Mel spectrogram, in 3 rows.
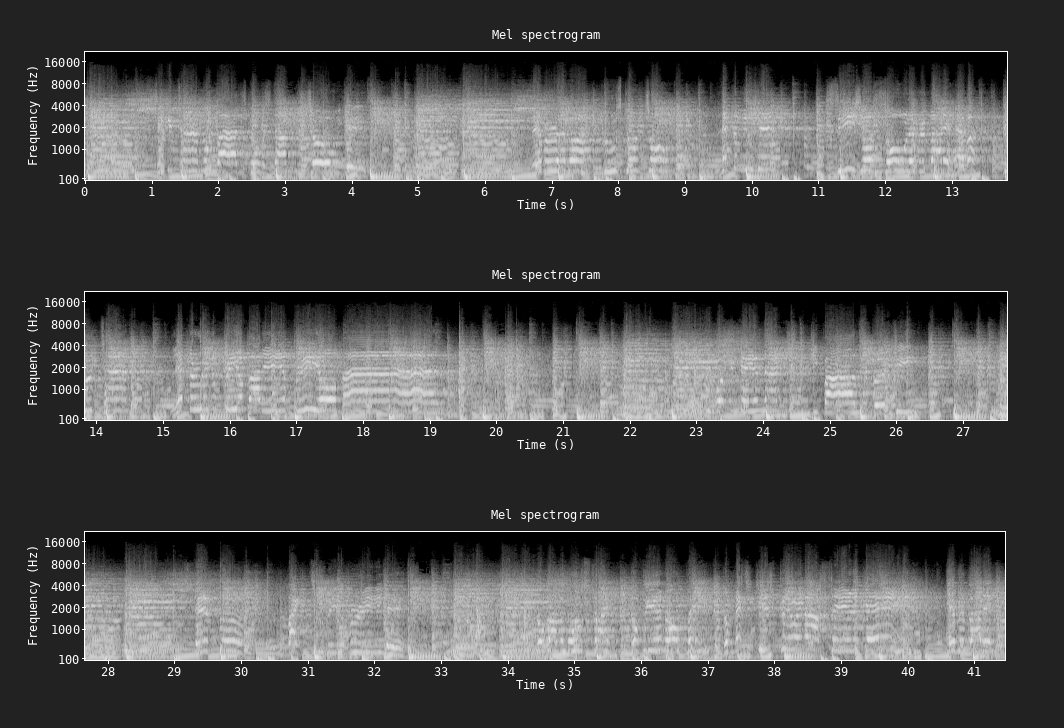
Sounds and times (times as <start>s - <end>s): Music: 0.0s - 41.4s.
